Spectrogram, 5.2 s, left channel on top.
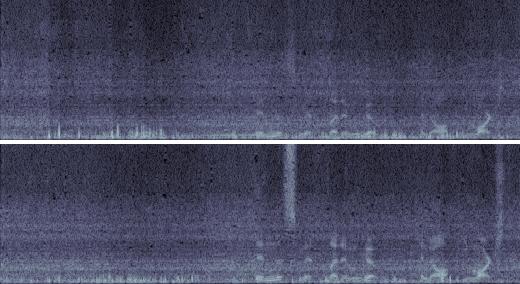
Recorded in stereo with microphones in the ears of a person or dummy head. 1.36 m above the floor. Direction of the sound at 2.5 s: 70° right (ahead or behind).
